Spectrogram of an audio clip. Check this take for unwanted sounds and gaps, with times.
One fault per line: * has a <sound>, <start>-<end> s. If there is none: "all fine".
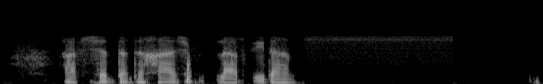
all fine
